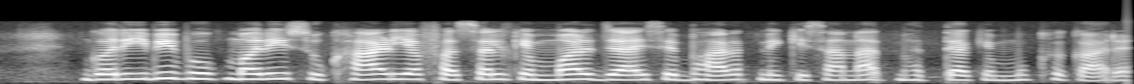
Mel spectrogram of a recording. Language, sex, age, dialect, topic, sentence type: Magahi, female, 36-40, Southern, agriculture, statement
